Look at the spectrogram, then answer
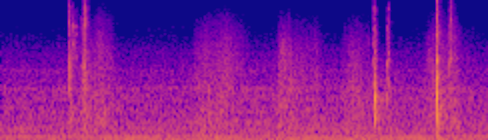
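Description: Sharp, sparse clicks from a computer mouse or keys during play of The Stanley Parable, a few isolated taps spaced over a quiet hum, close and fairly faint.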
